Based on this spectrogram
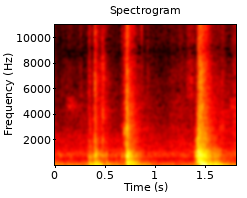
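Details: BMW V12 central locking after door lock repair (hard-to-remove connector plug behind the door dealt with): three crisp, solid lock/unlock thunks a fraction of a second apart; the actuator cycles properly.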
